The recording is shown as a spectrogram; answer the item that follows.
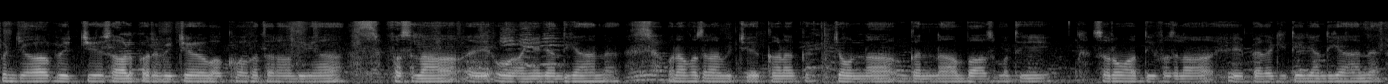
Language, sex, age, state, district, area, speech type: Punjabi, male, 18-30, Punjab, Shaheed Bhagat Singh Nagar, rural, spontaneous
